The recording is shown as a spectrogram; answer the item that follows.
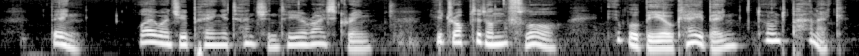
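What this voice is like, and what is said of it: Voice of Flop from Bing. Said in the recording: “I will talk to you as Flop ... I'll react as Flop ... I'll respond as Flop”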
